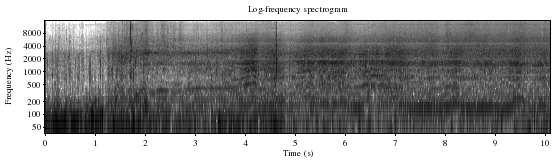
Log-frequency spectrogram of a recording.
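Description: Stand-up jet ski's two-stroke engine under way on the water. After about a second of water rushing over the microphone, the engine note comes up, rising and falling with the throttle for a couple of seconds, then holding a steady cruising pitch.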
